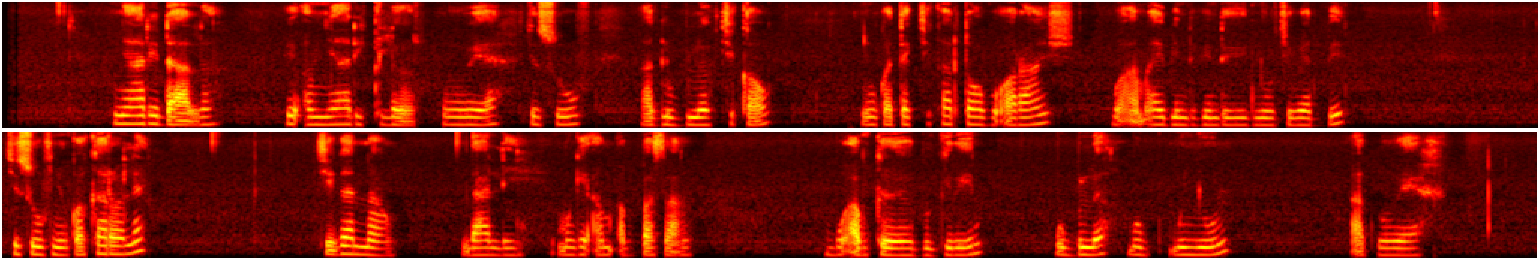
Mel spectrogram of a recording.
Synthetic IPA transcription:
ɲaːɾida̰lːə | juʔɐmɲaːɾikələ̰ːɾ | wɛhcisuːf | ɐ̰ɡlubləhcikɐw | ɲuŋkotɛk̚cikɐɾtɔːbuʔɔ̰ɾãʒ | bṵɐ̰mʔɐjbindəbindəjuɲuːɾciwɛt̚bi | cisuːfɲuŋkɔkɐɾɔlɛ | ciɡɐnːaw | dalːi | muɡiʔɐ̰mɐ̰p̚ːɐsa̰ŋ | buʔɐ̰mkəbəɡɾen | bubələbmuɲuːl | ʔɐ̰k̚buwɛːx

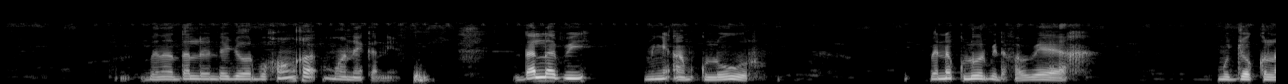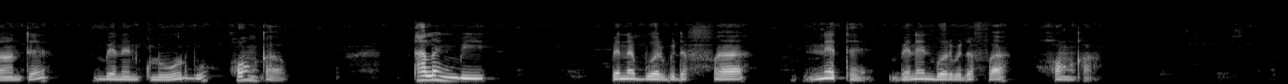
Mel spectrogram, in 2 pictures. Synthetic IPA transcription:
bɛnɐdalːɐindɛɟɔːɾbuxɔŋkɐmonekɐnḭ | dalːɐbi | miŋiʔamkuluːɾ | bɛnɐkuluːɾbidɐfɐwɛːx | muɟɔkːlante | bɛnenkuluːɾbu | xɔŋka | talɐŋbi | b̥ɛnɐbɔɾbidɐfɐ | nɛtːe | bɛnenbɔɾbidɐfɐ | xɔŋka̰

